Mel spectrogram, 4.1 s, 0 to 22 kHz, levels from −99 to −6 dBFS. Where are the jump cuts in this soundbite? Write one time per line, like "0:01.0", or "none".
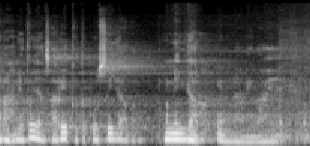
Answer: none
